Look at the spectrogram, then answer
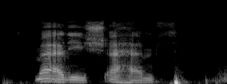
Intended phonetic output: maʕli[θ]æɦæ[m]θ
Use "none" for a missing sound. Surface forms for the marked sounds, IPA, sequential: ʃ, m

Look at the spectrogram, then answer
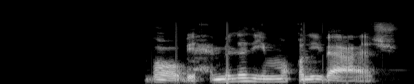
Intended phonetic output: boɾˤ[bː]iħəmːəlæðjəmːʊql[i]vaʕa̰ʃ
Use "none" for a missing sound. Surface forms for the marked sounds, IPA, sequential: b, i

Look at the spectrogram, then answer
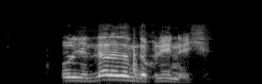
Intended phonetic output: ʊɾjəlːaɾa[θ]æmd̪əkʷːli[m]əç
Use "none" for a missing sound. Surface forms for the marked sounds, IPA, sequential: ð, n

